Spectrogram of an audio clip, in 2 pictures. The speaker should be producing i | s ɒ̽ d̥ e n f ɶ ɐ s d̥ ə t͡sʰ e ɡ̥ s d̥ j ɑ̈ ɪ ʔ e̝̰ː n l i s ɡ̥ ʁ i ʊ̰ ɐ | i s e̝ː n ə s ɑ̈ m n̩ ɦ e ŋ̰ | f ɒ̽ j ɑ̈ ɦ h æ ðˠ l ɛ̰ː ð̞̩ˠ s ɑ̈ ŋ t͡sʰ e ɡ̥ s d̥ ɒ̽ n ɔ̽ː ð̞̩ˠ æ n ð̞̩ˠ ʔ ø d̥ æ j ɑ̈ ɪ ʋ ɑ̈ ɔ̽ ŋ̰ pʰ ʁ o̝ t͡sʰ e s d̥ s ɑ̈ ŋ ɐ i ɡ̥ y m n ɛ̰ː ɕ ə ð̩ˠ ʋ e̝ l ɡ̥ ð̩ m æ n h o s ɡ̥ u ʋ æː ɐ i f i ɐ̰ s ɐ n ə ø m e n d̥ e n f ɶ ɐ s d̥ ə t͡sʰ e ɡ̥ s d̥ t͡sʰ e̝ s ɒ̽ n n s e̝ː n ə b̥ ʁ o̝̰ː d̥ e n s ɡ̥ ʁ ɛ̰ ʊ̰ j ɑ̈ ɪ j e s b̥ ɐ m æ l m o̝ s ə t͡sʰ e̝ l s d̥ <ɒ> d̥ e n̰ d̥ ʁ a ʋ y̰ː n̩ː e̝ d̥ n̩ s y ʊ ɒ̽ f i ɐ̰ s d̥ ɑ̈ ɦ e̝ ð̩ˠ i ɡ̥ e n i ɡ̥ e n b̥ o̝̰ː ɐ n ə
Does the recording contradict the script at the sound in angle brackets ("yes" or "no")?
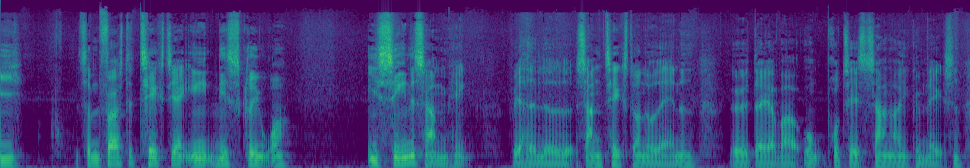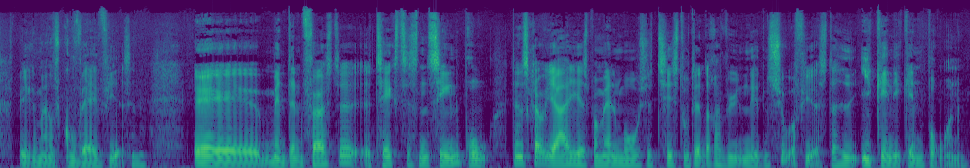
yes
